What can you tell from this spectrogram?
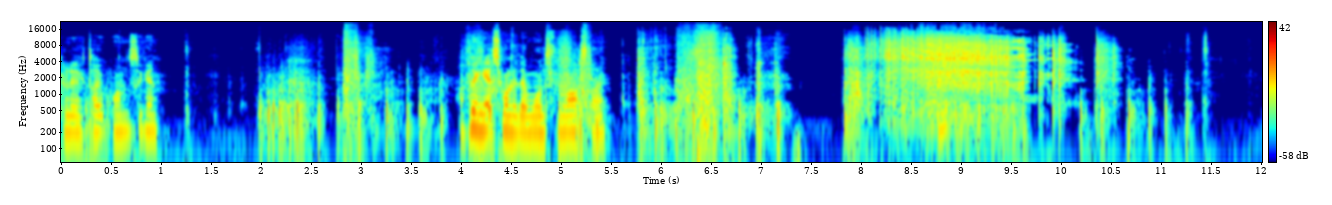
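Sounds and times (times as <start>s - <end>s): firework crackling and hissing: 7.9s - 9.9s.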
